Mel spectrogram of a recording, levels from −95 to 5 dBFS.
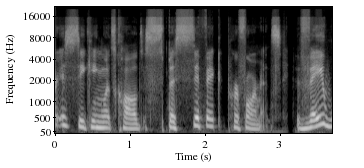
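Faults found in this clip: Lost packet rebuilt from error correction, 0.53 to 0.71 s: no gap, but speech turns rougher and noisier for about 100 ms, which fits five separate 20 ms packets. Jitter buffer/decoder played the low-bitrate Opus FEC copies carried in each following packet. Same fault at 2.17 s: one brief rough frame, about 20 ms, consistent with a single lost packet recovered from the next packet's in-band copy.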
